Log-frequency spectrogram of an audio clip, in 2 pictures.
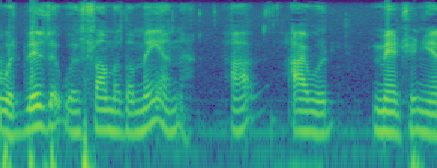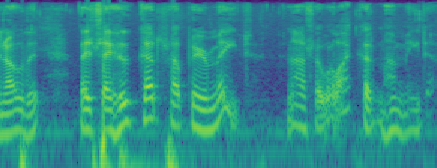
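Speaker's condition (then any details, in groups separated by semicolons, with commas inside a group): Parkinson's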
